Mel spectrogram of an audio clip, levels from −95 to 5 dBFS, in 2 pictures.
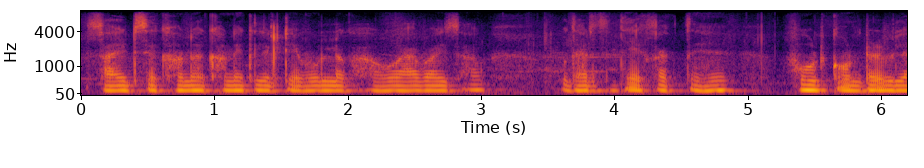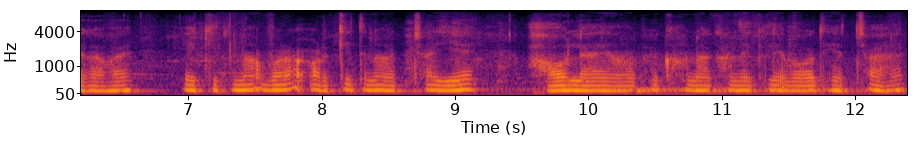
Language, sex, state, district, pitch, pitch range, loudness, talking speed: Maithili, male, Bihar, Kishanganj, 130 Hz, 125-135 Hz, -24 LUFS, 205 wpm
